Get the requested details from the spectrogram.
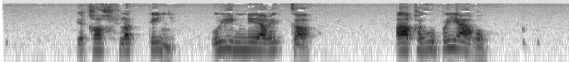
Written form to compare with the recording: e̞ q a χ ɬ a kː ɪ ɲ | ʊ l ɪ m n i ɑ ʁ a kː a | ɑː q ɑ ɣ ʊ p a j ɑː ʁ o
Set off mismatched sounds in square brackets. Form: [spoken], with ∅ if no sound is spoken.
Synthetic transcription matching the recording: e̞ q [ɑ] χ ɬ a kː ɪ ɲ | ʊ l ɪ m n i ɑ ʁ [e] kː a | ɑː q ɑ ɣ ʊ p a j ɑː ʁ o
